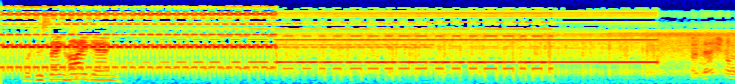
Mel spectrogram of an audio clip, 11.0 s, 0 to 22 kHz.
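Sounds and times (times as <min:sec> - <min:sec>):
alternating electronic beeps: 0:00.0 - 0:07.2
steady high tone with pulsing beep: 0:00.0 - 0:09.7.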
